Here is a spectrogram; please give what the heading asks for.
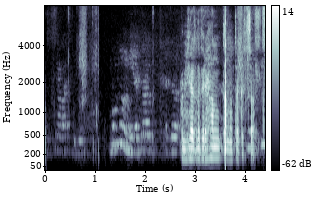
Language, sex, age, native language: Icelandic, male, 11, Icelandic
